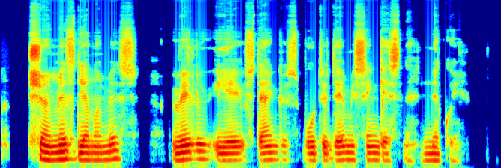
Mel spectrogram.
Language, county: Lithuanian, Vilnius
